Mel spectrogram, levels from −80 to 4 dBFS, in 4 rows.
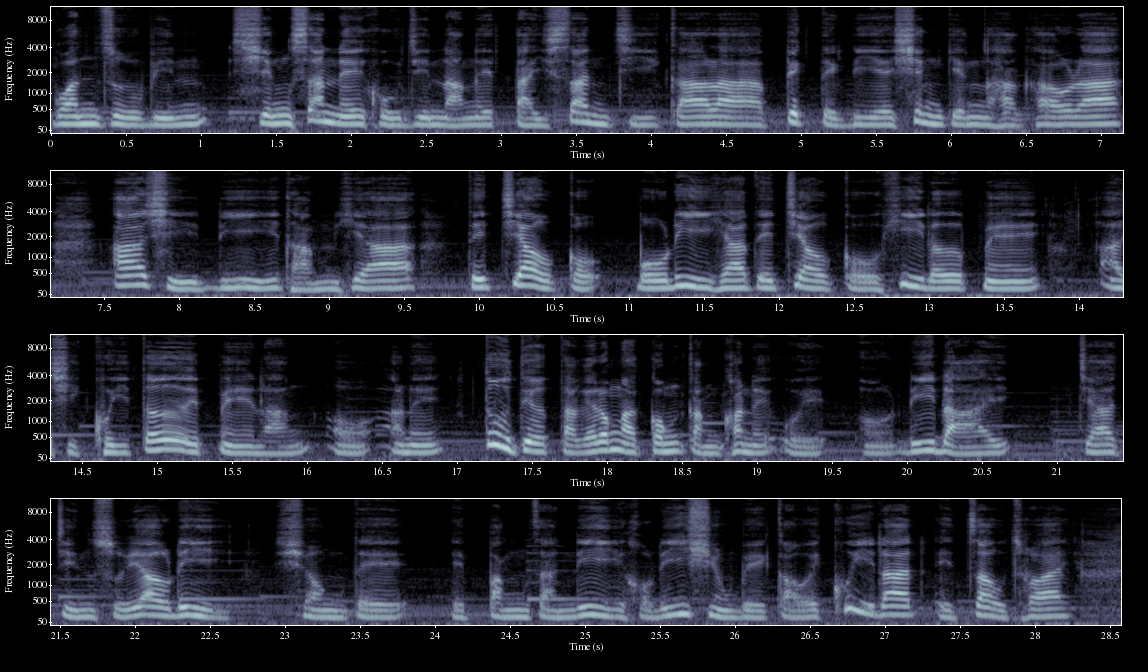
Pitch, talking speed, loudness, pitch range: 155 Hz, 190 characters per minute, -23 LUFS, 140-170 Hz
